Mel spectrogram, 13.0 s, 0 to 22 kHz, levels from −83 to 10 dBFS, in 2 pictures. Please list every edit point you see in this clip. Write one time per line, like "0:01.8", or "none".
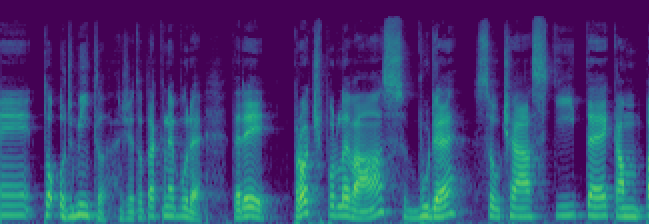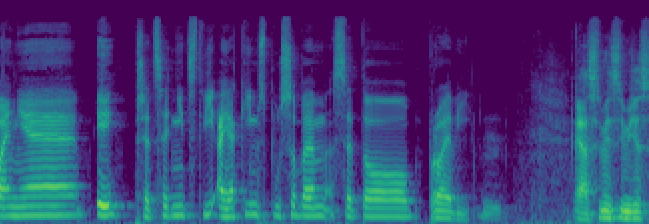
0:07.4
0:10.7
